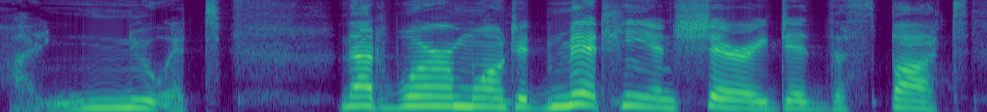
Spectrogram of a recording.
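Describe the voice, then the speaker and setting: A woman's voice: medium pitch, lively intonation, slow. A woman playing a domineering, scheming office boss in an audio comedy, with a sarcastic, cutting manner. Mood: bossy, scheming. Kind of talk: audio theatre comedy acting.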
